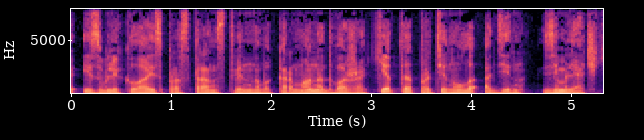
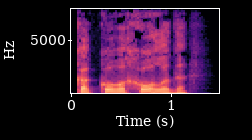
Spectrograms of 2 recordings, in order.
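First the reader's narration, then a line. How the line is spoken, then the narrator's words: Laughing. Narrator (Russian): засмеялась Ольга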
